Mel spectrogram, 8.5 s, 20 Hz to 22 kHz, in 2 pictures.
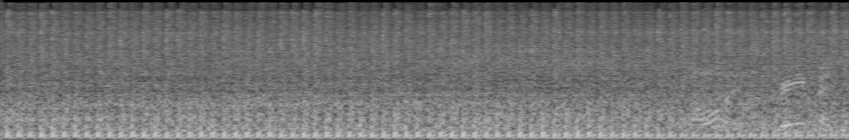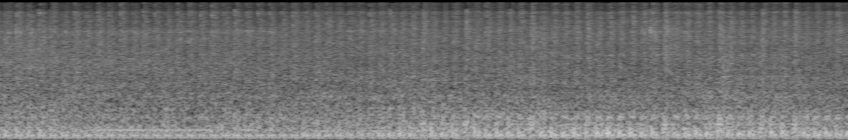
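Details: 1970s Massey Ferguson MF-12 garden tractor, Tecumseh 12 hp single-cylinder, running after the cracked head was replaced: steady but lumpy thumping idle that doesn't quite settle; owner suspects the carburetor needs going through.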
